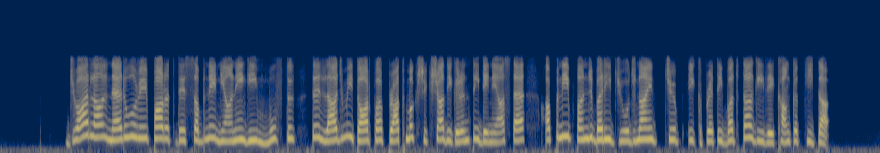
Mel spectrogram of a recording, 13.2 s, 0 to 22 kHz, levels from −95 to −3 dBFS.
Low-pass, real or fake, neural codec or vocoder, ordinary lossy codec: 5.4 kHz; fake; codec, 16 kHz in and 24 kHz out, 0.9 kbps, LongCat-Audio-Codec, four codebook decoder; none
